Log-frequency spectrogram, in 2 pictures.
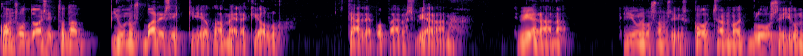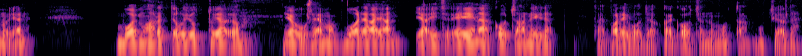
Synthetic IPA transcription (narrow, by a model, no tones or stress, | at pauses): konsult̪oinsit̪t̪ot̪ɑ | junːusbɑrisikːiːjokɑ̰o̰meilːˑʔækio̰lːu | t̪æ̰ːlḛpopæiʋæsʋḭḛrɑ̰ːnɑ | ʋieɾɑːnɑ | junːusonsḭːskout̪sɑnːunoit̪bluːsːḭjunːujḛn | ʋoimːˑɑhɑrjot̪ːelujut̪ːujɑjo̰ | jousḛimːɑʋuodeɑjɑnjɑ̰ʔit̪seeienæːkout̪sɑːnniːt̪æ | t̪ɑipɑriʋṵot̪ḛɑ̰kːɑ̰iko̰ut̪sɑnːṵmut̪ːɑmut̪siæ̰lt̪æ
